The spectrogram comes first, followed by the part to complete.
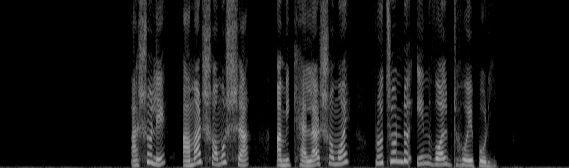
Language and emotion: Bengali, neutral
